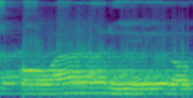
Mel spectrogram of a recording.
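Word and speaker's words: قَوَارِيرَا: Cara bacanya, saat bacaan disambung atau wasol, kata yang ada di shifr mustadil ataupun shifr mustadir harus dibaca pendek. Seperti contoh, wa aqwabin kanat qawarira min fiddah.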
